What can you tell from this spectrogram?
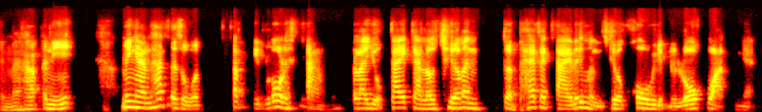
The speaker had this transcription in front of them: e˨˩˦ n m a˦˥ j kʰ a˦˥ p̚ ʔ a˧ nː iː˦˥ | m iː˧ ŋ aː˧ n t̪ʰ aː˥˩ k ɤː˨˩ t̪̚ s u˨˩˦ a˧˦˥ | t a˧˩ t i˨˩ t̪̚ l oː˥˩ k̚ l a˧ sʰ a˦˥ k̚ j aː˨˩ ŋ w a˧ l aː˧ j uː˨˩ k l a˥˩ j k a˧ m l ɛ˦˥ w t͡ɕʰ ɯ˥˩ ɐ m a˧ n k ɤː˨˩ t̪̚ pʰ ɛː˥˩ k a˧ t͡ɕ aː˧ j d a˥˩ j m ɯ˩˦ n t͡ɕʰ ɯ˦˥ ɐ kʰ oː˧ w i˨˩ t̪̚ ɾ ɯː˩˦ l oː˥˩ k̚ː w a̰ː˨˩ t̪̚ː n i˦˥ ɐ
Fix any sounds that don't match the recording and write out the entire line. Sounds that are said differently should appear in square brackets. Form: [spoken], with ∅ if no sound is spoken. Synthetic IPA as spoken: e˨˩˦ n m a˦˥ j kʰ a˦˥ p̚ ʔ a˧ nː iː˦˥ | m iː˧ ŋ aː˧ n t̪ʰ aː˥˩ k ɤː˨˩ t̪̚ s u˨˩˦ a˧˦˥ | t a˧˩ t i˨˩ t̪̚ l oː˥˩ k̚ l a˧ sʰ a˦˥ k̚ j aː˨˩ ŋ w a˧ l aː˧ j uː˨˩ k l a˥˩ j k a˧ [n] l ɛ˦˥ w t͡ɕʰ [ɯ˦˥] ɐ m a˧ n k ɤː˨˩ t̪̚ pʰ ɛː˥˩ k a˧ t͡ɕ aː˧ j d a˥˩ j m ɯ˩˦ n t͡ɕʰ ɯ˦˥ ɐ kʰ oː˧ w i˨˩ t̪̚ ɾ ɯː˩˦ l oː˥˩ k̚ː w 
